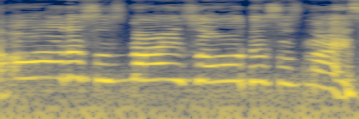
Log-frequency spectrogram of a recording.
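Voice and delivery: high, gushing mock admiration; mock impressed. The girls touring rooms, high gushing mock praise. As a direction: coo over the room like a fake fan.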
